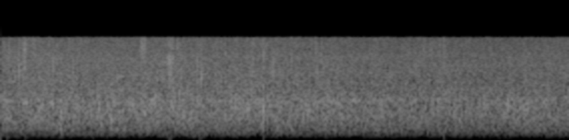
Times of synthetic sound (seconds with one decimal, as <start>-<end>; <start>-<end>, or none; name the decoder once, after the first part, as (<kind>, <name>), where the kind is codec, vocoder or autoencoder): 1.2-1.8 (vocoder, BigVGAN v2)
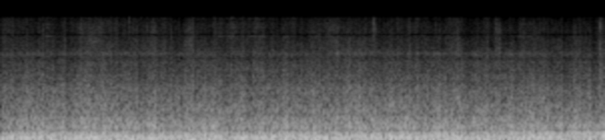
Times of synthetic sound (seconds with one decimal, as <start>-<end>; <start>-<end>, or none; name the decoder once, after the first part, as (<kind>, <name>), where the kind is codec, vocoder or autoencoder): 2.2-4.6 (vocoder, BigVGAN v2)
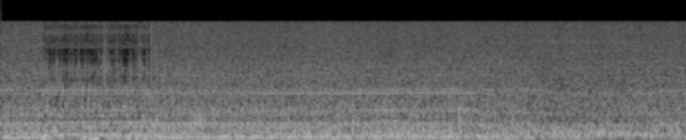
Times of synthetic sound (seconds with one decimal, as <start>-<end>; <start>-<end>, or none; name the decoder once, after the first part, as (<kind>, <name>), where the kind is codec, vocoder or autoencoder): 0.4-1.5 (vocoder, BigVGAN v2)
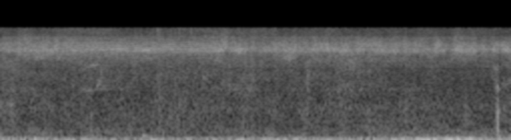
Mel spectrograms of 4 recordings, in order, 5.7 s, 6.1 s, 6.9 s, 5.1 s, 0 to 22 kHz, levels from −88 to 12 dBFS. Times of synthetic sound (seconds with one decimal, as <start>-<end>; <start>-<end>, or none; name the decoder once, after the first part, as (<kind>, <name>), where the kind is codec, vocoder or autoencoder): 0.0-0.6 (codec, SNAC); 2.2-5.1

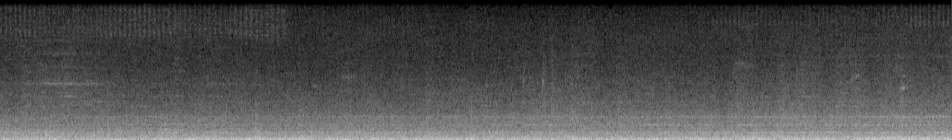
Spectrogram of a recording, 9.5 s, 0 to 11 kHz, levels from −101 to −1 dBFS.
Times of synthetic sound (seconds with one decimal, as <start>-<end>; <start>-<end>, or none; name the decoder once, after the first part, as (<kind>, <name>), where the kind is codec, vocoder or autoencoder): none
